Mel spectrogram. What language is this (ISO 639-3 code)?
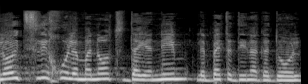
heb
